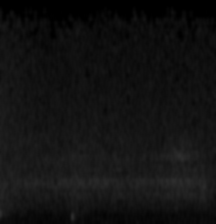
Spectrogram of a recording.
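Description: Near silence: room tone, with one faint tick about three-quarters of a second in.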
